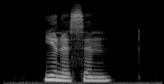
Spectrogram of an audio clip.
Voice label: "unison", spelling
